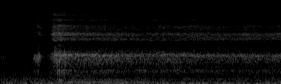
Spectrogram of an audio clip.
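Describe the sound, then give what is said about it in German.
A man snores: one sharp, snorting inhale that rolls into a long, steady, breathy rasp. It's fairly quiet, with no talking. “Der schnarcht das sofort weiter.”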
